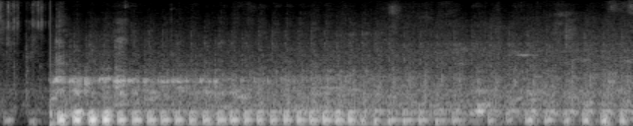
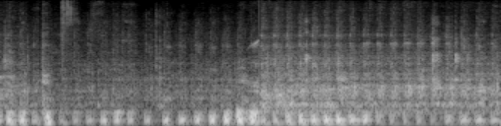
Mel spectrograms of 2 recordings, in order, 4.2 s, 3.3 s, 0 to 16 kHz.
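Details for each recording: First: Royal Enfield Classic 350 ridden after front wheel bearings and bearing spacer replaced and part tightened: steady single-cylinder thump with no clunk; the earlier khat-khat knock from the front end, suspected shocker/loose part, is gone. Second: Royal Enfield Classic 350 ridden over rough, potholed road: soft, irregular front-end clunks over the single's thump, louder on bigger bumps. Tightening the external nuts and bolts did not fix it.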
